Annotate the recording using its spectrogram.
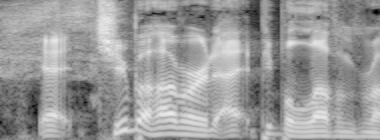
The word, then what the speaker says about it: Chuba: Is it Chuba or is it Chuba? I'm not even sure how to say it. – I believe it's Chuba.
